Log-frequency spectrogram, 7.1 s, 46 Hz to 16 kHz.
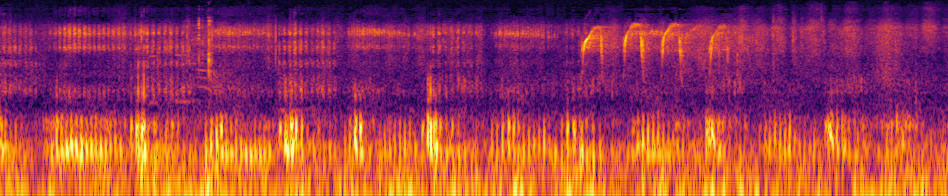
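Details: A stray cat in a park, patted and stroked repeatedly, filmed on a GoPro HERO8: a steady low rumbling purr pulsing about once a second, with brief chirping birdsong rising high in the background.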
